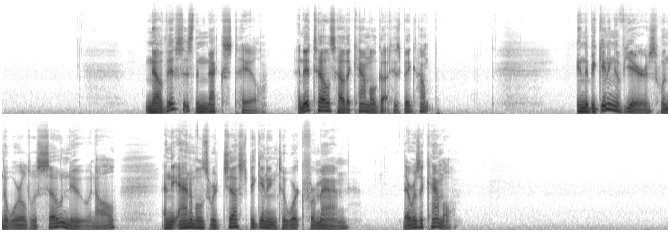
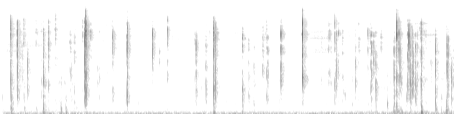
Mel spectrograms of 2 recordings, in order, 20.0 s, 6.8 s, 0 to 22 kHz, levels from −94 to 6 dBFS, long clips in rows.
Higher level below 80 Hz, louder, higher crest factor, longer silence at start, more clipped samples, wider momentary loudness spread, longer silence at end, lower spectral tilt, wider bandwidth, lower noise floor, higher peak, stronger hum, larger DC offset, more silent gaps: first, -42 dBFS vs -74 dBFS; first, -21 LUFS vs -43 LUFS; second, 20 dB vs 42 dB; first, 2.15 s vs 0.1 s; neither; second, 11 LU vs 23 LU; first, 3.25 s vs 0.1 s; first, -7 dB/octave vs 2 dB/octave; second, 14.5 kHz vs 17 kHz; second, -64 dBFS vs -70 dBFS; first, -2 dBFS vs -8 dBFS; neither; neither; neither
